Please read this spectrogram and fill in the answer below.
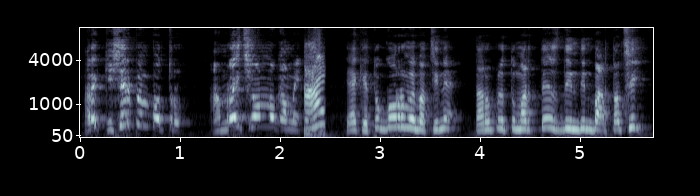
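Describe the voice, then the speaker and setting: A man's voice: extremely high pitch, quick pace, a bit bright. A man with a Bangladeshi accent playing a cheeky, grumbling cartoon hero, full of complaints and exclamations in comic dialogue. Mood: confrontational. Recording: music behind the voice.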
